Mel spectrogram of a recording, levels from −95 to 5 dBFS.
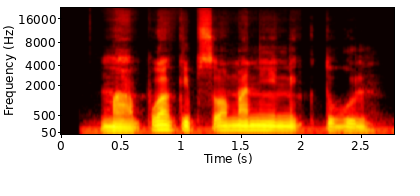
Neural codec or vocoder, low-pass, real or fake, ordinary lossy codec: codec, 44.1 kHz, 7.8 kbps, Pupu-Codec; none; fake; none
